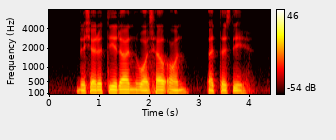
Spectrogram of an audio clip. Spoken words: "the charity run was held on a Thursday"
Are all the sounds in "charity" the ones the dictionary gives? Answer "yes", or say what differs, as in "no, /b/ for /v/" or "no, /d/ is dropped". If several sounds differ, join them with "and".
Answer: no, /ʃ/ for /tʃ/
